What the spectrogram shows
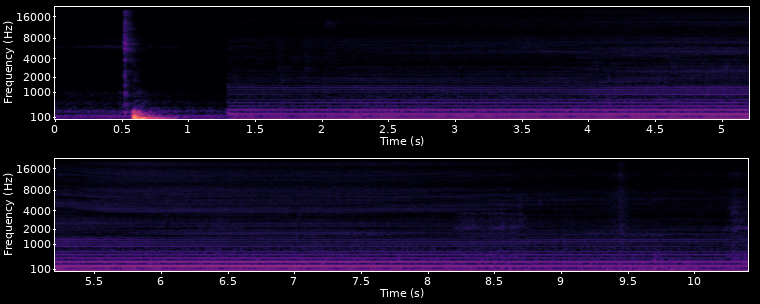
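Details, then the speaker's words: Self-powered studio monitors switched on: a thump, then a steady low mains hum with a buzzy edge that never changes; ground loop hum, eliminated with a ground eliminator plug. "just wanted to make a quick video. If you're experiencing an annoying hum out of your self-amplified studio monitors like this, let me turn it on."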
